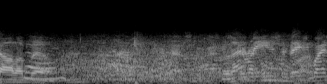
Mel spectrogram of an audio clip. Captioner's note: audience groaning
